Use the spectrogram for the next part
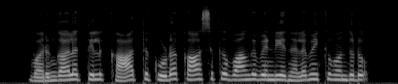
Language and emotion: Tamil, sad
